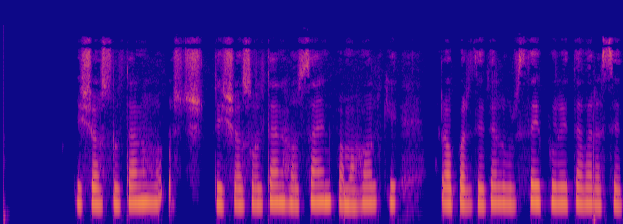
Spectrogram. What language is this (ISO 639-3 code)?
pus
